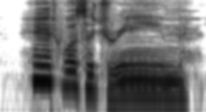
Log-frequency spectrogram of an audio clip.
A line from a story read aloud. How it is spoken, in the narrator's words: she yawned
